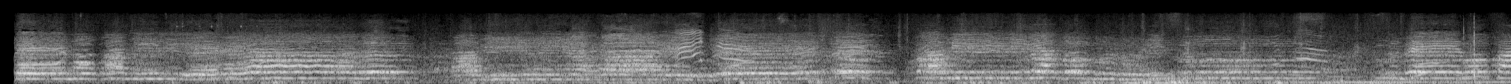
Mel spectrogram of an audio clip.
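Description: A group of voices singing a slow, chant-like melody together, in long held notes, with short breaks between phrases.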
